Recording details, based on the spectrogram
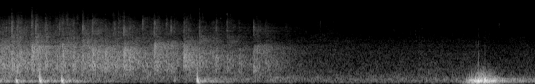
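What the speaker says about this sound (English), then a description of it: "Hands of applause to our presenter" An audience at the Arusha International Tourism Conference and Expo applauds a presenter, a burst of claps with a few sharp, distinct hand strikes that thins and fades away, followed by a single dull low thump.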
